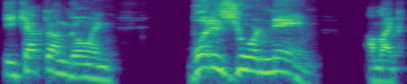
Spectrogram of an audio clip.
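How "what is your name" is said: higher, slow drawn-out demand; mock the customer's insistent, slowed-down question; imitating angry demand.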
